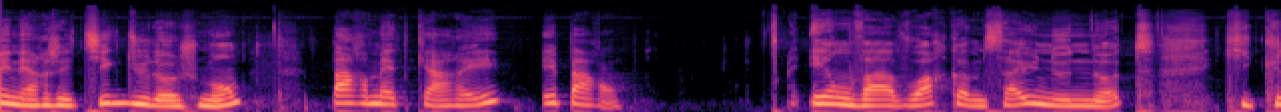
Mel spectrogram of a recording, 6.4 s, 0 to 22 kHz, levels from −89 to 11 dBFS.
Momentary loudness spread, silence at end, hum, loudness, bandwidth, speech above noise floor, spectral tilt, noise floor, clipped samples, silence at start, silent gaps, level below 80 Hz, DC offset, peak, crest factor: 13 LU; 0 s; none; -18 LUFS; 14.5 kHz; 52 dB; -6 dB/octave; -69 dBFS; under 0.1%; 0 s; none; -56 dBFS; 0.4%; -2 dBFS; 14 dB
